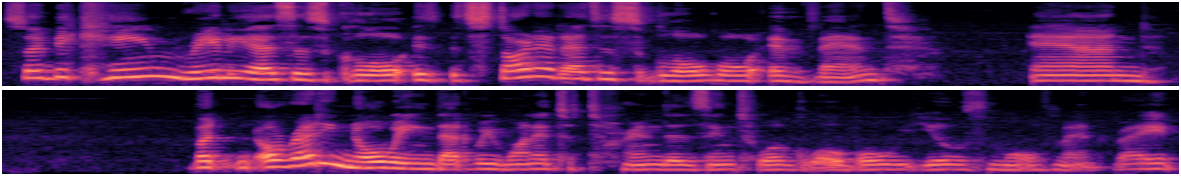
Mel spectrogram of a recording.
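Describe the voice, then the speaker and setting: A woman with a Portuguese accent speaks at a fairly slow pace in a dark, mellow tone with very wide pitch swings. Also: fairly low pitch for a woman. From Brazil, Rio de Janeiro. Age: 30s. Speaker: environmental educator. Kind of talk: casual chat.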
